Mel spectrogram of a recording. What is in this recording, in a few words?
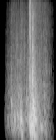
mob grab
